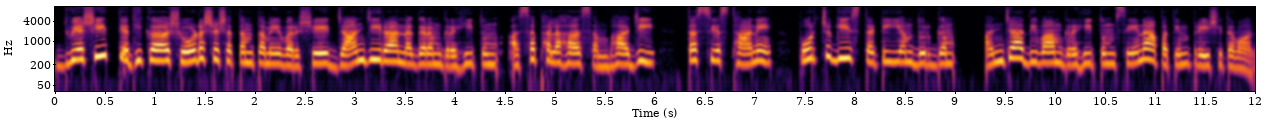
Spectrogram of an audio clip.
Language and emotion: Sanskrit, neutral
